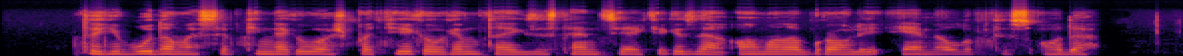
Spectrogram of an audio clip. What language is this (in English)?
Lithuanian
